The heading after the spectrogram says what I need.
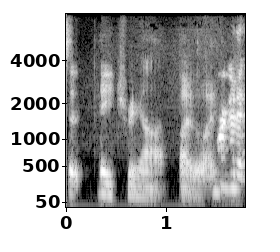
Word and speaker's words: Patreon: listened to the people on patreon and they pronounce it patreon by the way I'm gonna go with that there were some people say Patri on patreon that's paid they say patreon and patriotic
